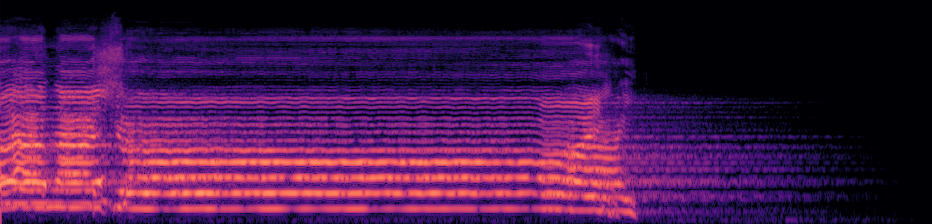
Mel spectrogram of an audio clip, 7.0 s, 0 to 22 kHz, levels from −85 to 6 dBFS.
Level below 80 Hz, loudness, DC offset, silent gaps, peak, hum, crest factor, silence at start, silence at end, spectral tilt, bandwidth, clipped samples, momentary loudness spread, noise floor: -74 dBFS; -17 LUFS; under 0.1%; none; -2 dBFS; none; 16 dB; 0 s; 2.05 s; -2.5 dB/octave; 14 kHz; under 0.1%; 6 LU; -76 dBFS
